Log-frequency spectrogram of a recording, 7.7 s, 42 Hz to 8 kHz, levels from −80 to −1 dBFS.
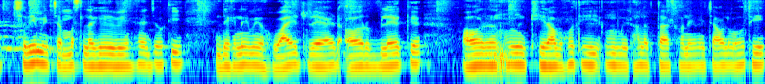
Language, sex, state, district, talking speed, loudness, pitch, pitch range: Hindi, male, Bihar, Lakhisarai, 220 wpm, -25 LUFS, 140 Hz, 135-145 Hz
